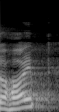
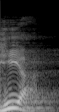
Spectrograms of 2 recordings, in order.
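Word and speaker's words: هي: এগুলো নক করা হচ্ছে আপনি একটু খেয়াল করেন হিয়া হা এখানে কি রয়েছে হিয়া এই হাটা অনেক সময় দুর্বল হয়ে যায় কমতি করে দেই আমরা এরপরে হা এরপর হচ্ছে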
